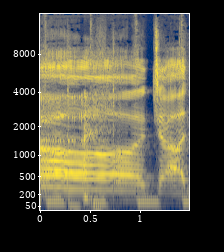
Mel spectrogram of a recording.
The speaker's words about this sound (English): Was that big yawn exciting to you? You seem to be paying attention a lot now.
